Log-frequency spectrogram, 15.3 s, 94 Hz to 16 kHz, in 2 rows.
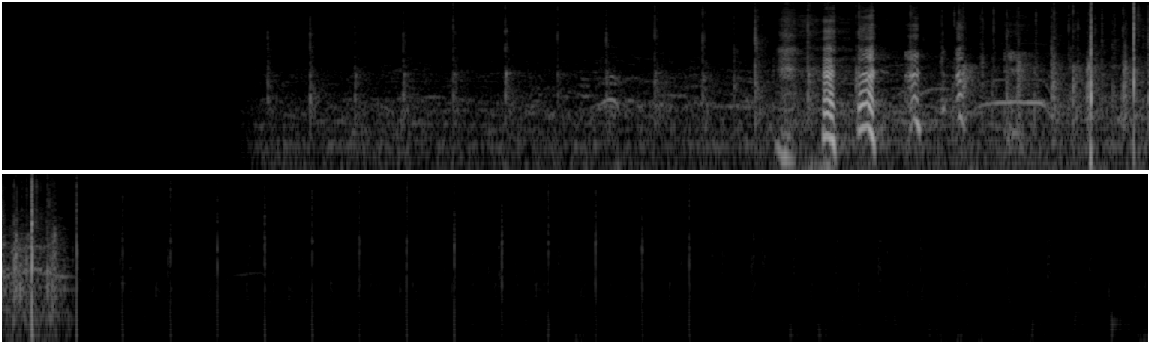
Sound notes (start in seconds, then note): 5.1 host laughing; 8.0 audience applauding and cheering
